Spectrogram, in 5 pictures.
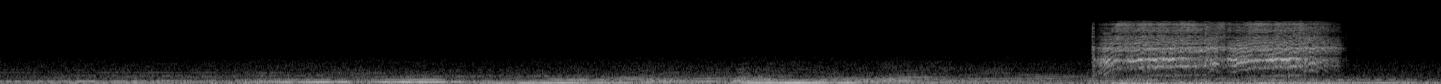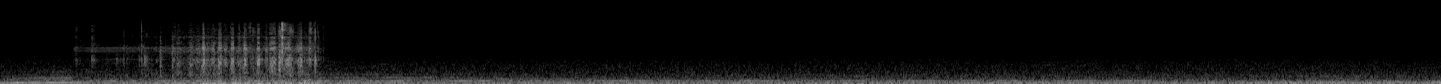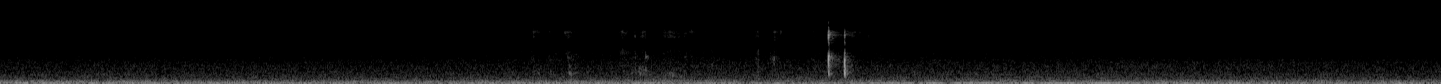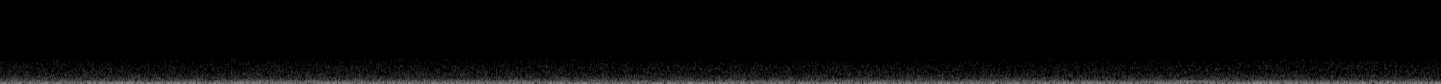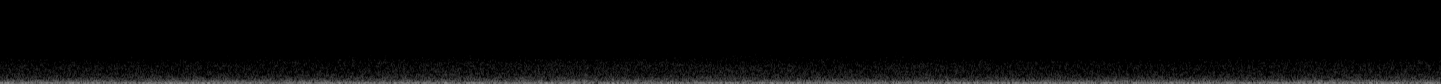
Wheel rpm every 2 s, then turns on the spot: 0, 0, 0, 0, 0, 60, 50, 0, 10, 0, 0, 0, 0, 0, 0, 0, 0, 0, 0, 0, 0, 0, 0, 0, 0, 0, 0, 0, 0, 0, 0, 0, 0, 0, 0, 0.
none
